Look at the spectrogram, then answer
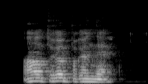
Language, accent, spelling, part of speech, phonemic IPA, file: French, Canada, entreprenais, verb, /ɑ̃.tʁə.pʁə.nɛ/, LL-Q150 (fra)-entreprenais.wav
- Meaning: first/second-person singular imperfect indicative of entreprendre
